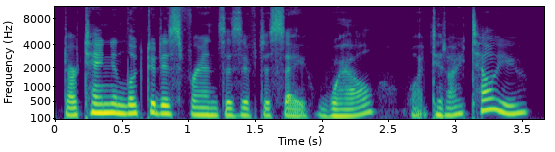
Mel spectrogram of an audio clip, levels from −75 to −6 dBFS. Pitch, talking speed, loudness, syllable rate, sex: 180 Hz, 245 wpm, -19 LUFS, 5.5 syllables/s, female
